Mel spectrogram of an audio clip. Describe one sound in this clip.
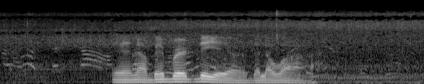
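Women and men chat nearby outdoors.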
